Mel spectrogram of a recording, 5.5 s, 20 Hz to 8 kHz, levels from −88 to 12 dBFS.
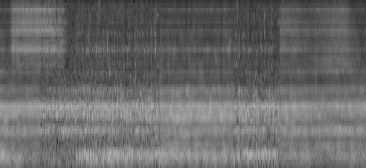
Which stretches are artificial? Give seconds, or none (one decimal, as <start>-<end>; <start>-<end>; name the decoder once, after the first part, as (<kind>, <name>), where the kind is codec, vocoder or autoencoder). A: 0.0-0.6 (vocoder, Vocos); 2.4-3.5; 4.2-5.5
